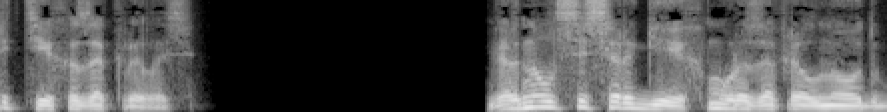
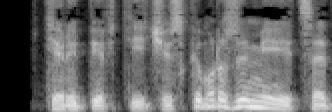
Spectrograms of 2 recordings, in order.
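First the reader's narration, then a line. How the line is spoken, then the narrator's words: Brisk cheerful reply. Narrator (Russian): ответила бодро медсестра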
